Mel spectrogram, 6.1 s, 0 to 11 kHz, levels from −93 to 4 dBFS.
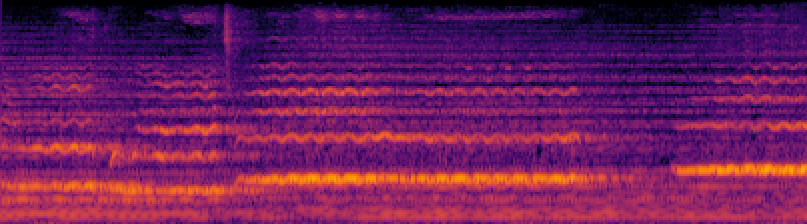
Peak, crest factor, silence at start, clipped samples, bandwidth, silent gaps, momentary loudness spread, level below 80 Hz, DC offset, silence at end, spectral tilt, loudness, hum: -10 dBFS; 14 dB; 0 s; under 0.1%; 10 kHz; none; 10 LU; -66 dBFS; under 0.1%; 0 s; -4.5 dB/octave; -25 LUFS; none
